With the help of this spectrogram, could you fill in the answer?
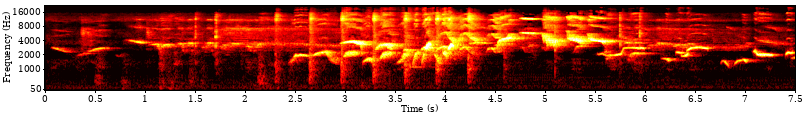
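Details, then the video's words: White-rumped shama learning rolling trills: sharp clicks build into a dense, jumbled burst of whistled and chattering notes, ending with scattered sliding whistles; faint low hum throughout. "Murai Super Belajar Kicau"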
